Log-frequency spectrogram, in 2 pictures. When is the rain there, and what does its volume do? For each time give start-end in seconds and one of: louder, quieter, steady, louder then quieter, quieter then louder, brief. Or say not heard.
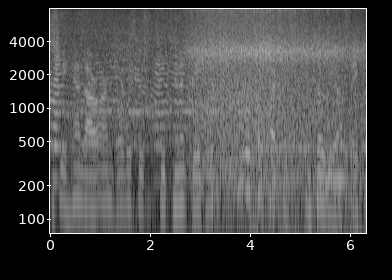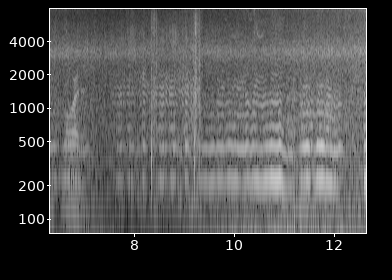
2.6-12.6 quieter then louder.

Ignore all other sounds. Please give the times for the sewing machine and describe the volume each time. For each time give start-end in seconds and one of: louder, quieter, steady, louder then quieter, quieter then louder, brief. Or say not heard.
not heard.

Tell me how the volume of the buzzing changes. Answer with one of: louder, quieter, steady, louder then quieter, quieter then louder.
louder.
